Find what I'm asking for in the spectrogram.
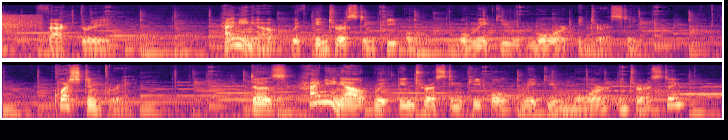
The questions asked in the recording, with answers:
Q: Does hanging out with interesting people make you more interesting?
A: Hanging out with interesting people does make you more interesting.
